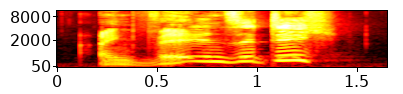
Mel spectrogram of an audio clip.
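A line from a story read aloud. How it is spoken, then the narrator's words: Croaked, nearly choking. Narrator (German): krächzt der andere und verschluckt sich dabei fast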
